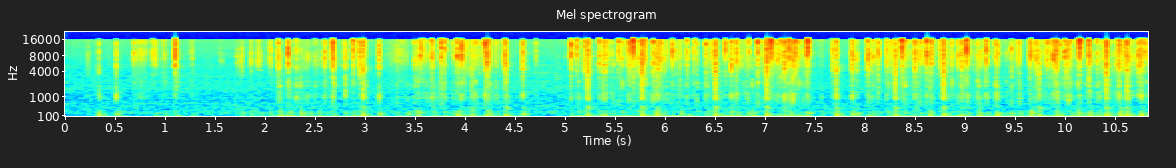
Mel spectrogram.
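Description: Continuous fingertip typing with both hands on a slim Apple Mac keyboard with an aluminium body and white plastic keys. Rapid, light key clicks with soft low thumps and bright, short-lived ticks run steadily throughout, with a brief lull around the midpoint.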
